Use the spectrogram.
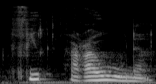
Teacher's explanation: فر، زبان کے صرف ٹپ یوز کریں گے. فرعون، عین حلق سے اور مد لین. عو، فرعون ہے کہنا، فرعون.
